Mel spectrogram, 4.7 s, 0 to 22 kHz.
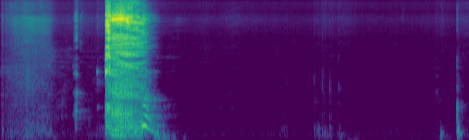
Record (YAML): cough_length: 4.7 s
cough_amplitude: 32768
cough_signal_mean_std_ratio: 0.23
survey_phase: beta (2021-08-13 to 2022-03-07)
age: 65+
gender: Female
wearing_mask: 'No'
symptom_none: true
smoker_status: Never smoked
respiratory_condition_asthma: false
respiratory_condition_other: false
recruitment_source: REACT
submission_delay: 1 day
covid_test_result: Negative
covid_test_method: RT-qPCR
